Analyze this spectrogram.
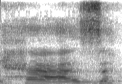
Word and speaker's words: has: use the conjugation has, the S is pronounced like a Z, as in Zulu, not an S, as in Sierra. So there's a vibration in the sound there. It's he has been, or she has been, or it has been.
